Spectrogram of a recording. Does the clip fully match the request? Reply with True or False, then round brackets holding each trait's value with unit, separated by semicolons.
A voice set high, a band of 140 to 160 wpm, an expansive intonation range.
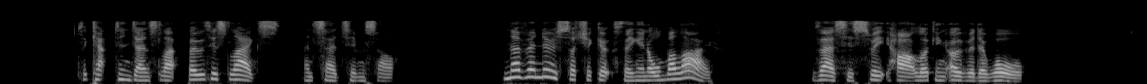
False (195 Hz; 145 wpm; 4.2 semitones)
